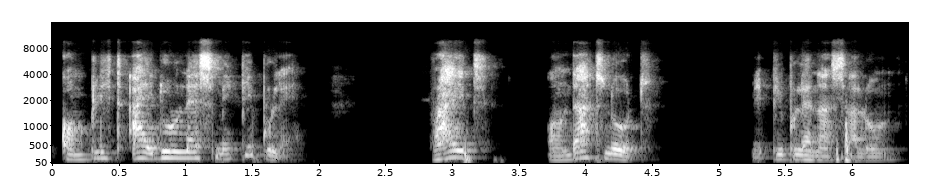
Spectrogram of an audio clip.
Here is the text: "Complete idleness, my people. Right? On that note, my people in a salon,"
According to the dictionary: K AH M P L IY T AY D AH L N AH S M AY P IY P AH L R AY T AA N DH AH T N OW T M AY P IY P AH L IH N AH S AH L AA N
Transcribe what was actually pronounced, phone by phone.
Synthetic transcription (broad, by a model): K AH M P L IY T AY D AH L N AH S M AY P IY P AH L R AY T AA N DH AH T N OW T M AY P IY P AH L IH N AH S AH L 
